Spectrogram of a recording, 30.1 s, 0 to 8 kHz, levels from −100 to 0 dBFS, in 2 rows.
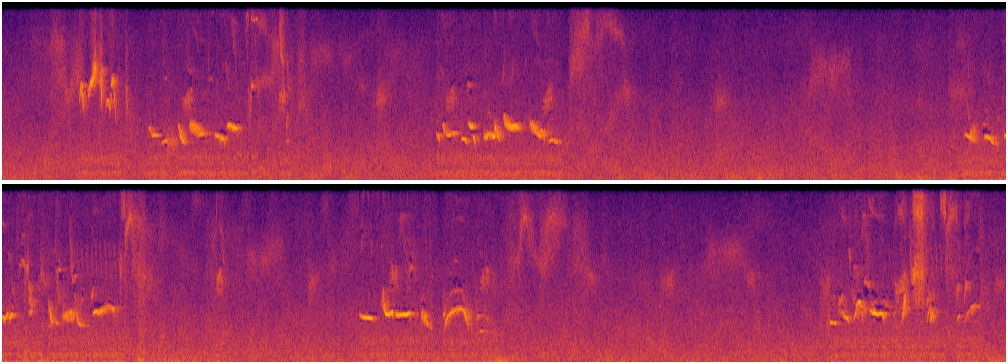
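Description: From 0 to 7.2 s, 8.4 to 20.4 s, 21.5 to 27.5 s and 29.2 to 30.1 s the sound turns choppy, with parts replaced by comfort noise for about 4.3, 9.6, 5.2 and 0.55 s. This is likely sound chopped by the voice detector, which swaps quieter passages for comfort noise.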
